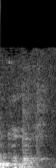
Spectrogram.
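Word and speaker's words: תנ״ך: Отсюда аббревиатура Танах. Вот я вот так, бо «к» у словой позиции у конце слова будет як «х».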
